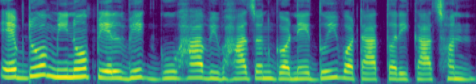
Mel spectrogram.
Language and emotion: Nepali, neutral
